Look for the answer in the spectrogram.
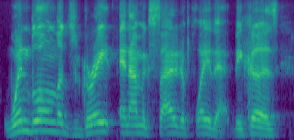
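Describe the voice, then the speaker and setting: A man discussing video games casually as a panelist, eager and quick to argue his point. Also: on the high side, expressive, a bit bright. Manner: eager, argumentative, interrupting. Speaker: podcast panelist. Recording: slightly dull lo-fi audio.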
